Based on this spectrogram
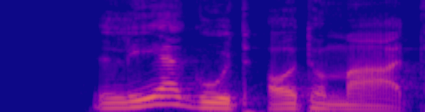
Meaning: reverse vending machine
- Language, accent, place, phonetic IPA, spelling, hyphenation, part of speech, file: German, Germany, Berlin, [ˈleːɐ̯ɡuːtaʊ̯toˌmaːt], Leergutautomat, Leer‧gut‧au‧to‧mat, noun, De-Leergutautomat.ogg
